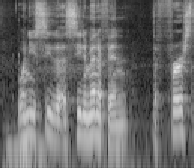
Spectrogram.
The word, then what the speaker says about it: acetaminophen: or milk and then it's not no fin it's nothing so as in Canon or a cannon so there's Canon like the thing that ex shoots out shells and then there's a cannon like Canon and D from Paco bill and then Finn p-h-e-n part of hyphen okay so acetam when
